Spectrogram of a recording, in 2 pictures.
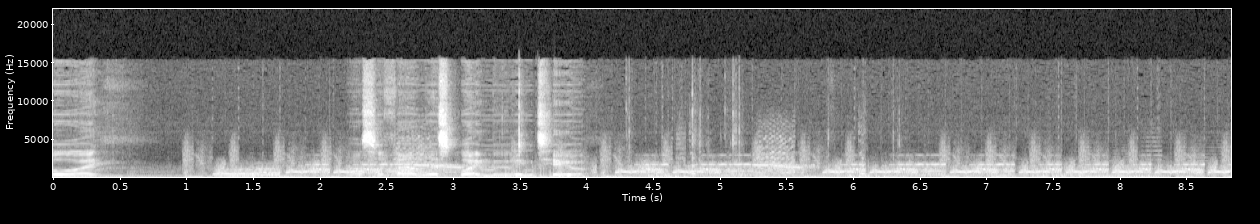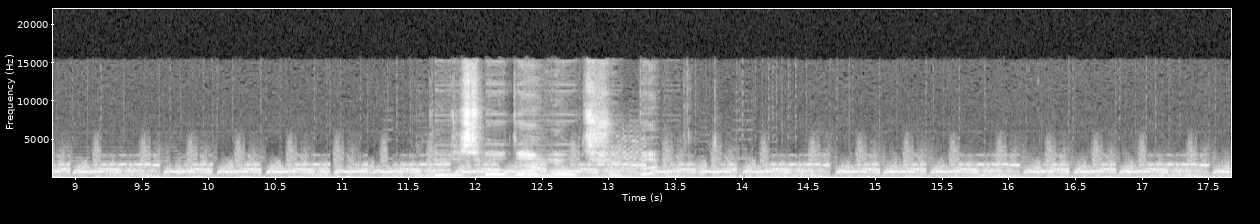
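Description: Electronic game music plays steadily.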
